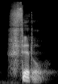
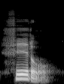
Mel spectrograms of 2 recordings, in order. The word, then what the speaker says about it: fiddle: we're learning this word fiddle pronunciation use a short I sound for the I Fi Fi fiddle fiddle and the l e makes a sound o o like table and bottle fiddle fiddle so what is a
